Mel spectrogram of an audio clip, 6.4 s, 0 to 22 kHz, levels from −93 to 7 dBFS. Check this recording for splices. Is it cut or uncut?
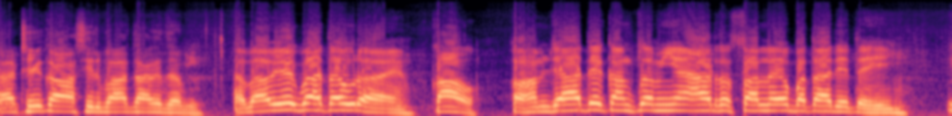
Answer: uncut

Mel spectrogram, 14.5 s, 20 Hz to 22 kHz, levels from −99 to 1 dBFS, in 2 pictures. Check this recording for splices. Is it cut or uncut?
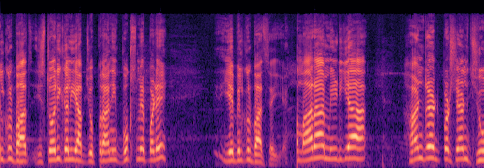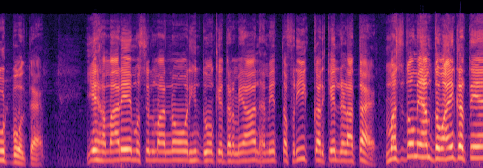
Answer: cut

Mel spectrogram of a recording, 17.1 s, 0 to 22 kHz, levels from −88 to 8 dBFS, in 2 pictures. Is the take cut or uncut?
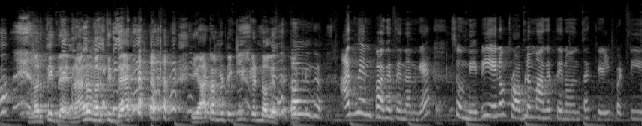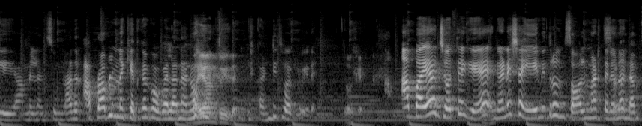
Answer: cut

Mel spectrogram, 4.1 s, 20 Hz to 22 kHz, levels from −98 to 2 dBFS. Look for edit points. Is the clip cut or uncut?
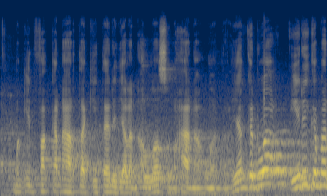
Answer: uncut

